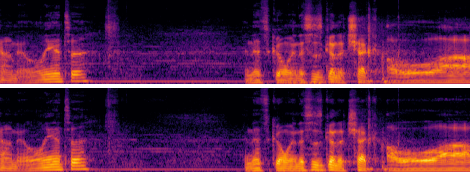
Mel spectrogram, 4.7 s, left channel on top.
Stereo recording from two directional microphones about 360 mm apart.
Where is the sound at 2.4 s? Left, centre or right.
Centre.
